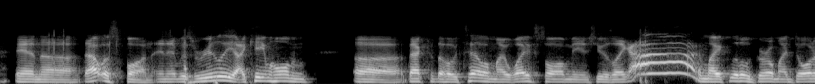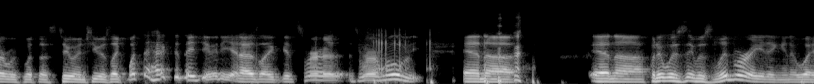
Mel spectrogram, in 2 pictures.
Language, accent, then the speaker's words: English; New Jersey, United States; I grew up in Jersey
